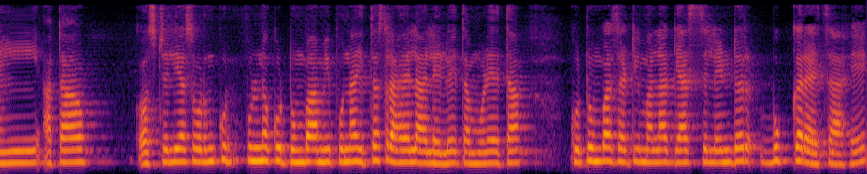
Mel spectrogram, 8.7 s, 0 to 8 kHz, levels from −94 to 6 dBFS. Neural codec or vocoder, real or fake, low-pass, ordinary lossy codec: codec, 16 kHz in and 24 kHz out, 1 kbps, XY-Tokenizer; fake; 7.2 kHz; MP3, 64 kbps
